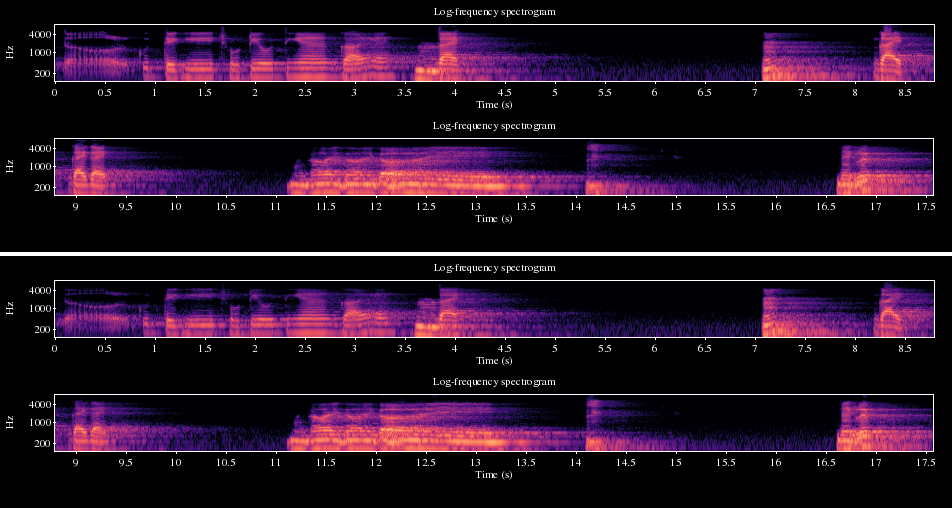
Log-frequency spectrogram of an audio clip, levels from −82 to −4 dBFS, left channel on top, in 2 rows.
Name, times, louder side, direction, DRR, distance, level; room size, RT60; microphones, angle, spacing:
voice 1, 0.4-3.4 3.8-4.1 8.2-8.5 8.9-9.4, left 3 dB, 55° left, 9 dB, 0.7 m, -28 dB
voice 2, 11.1-13.3 14.1-14.3 16.6-16.9, right 1 dB, 25° right, 1 dB, 1.5 m, -23 dB
23.5 x 19.0 x 5.8 m, 2.2 s
head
